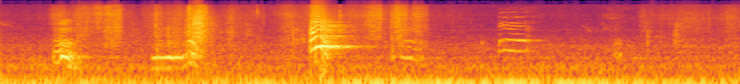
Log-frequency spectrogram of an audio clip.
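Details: Two-month-old puppy named Urano in São Paulo, Brazil, seeing itself in a mirror for the first time: short high yips and whimpers, one sharper bark near the middle, over a steady low rumble of traffic.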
